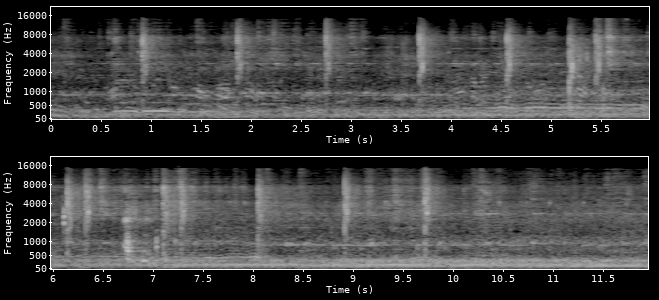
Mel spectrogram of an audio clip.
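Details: Outdoor training for karapan sapi bull racing at the Asemanis field in Pamekasan, with sharp repeated cracks, murmured voices and faint background music.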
